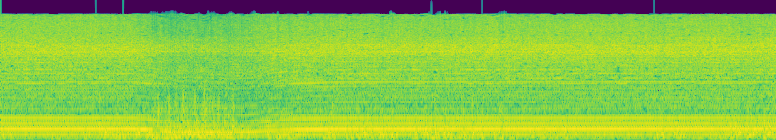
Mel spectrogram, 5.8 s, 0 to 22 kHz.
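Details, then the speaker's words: Saito FA 125 model engine with CH Ignitions CDI glow conversion, 15x6 prop, timing 30° BTDC, full throttle about 9,500 rpm (idle ~1,100-1,200): steady high buzz, one brief pitch dip that recovers; normal full-throttle run. "it goes up to 9 500 rpms when i seen it idle right now i think it's somewhere around 1100."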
